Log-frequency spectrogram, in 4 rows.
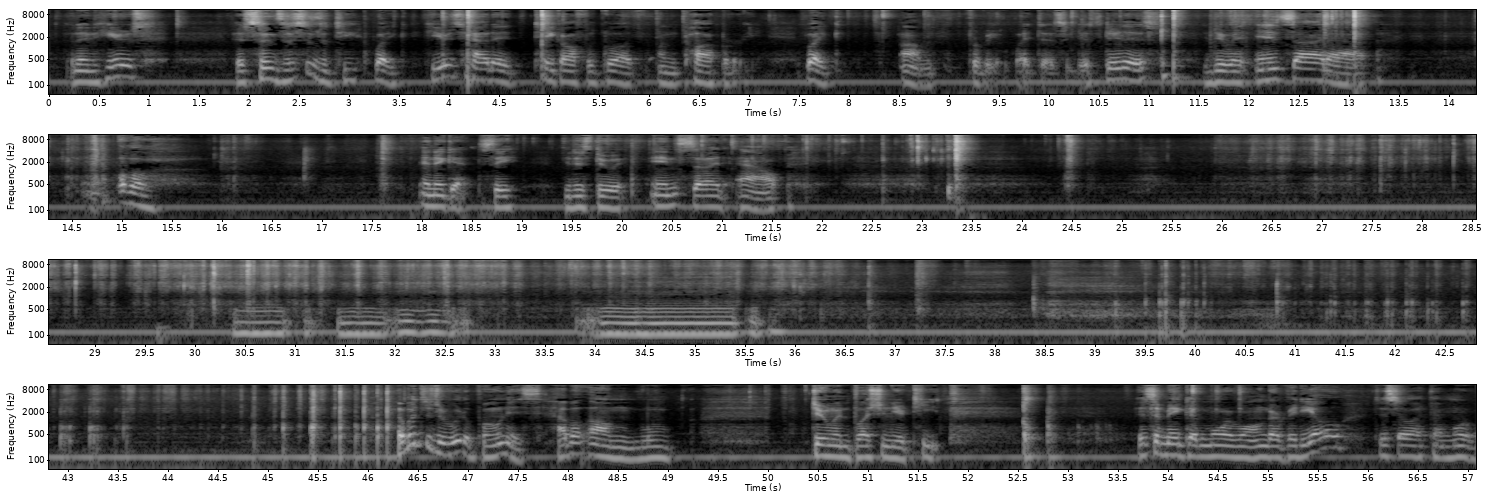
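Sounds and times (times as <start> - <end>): low room hum: 0.0 - 57.0
latex glove crinkling: 25.9 - 37.4, 40.0 - 46.0
man humming: 30.3 - 33.1, 33.8 - 36.2.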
